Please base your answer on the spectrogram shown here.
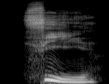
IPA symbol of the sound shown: ij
